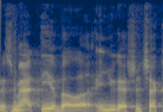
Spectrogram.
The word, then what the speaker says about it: Matt D'Avella: Matt D'Avella, that's how you pronounce it.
